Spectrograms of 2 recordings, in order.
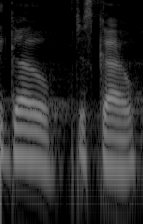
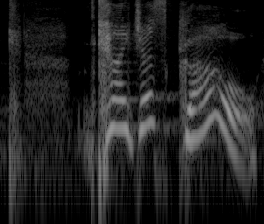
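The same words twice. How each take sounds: First: A touch of a tired mother relenting; slow, lower, mild mock sigh of a mom giving up. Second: Put-on frustrated child. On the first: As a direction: let it go, mildly worn out. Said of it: "eventually relent and say". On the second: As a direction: whine it out like a fed-up little girl begging to leave. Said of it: "I would get so frustrated".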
